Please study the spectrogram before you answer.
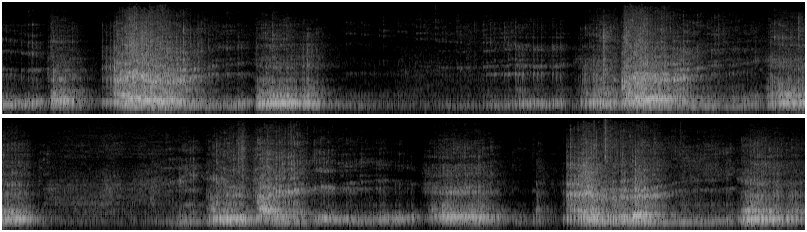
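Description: A leopard gives deep, rasping grunts in pairs, repeated every few seconds like a saw on wood.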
